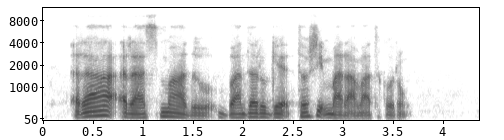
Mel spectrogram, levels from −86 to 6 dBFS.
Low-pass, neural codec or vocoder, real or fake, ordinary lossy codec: 7.2 kHz; codec, 16 kHz, 16 kbps, FunCodec, trained on LibriTTS, 50 frames a second; fake; Opus, 16 kbps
